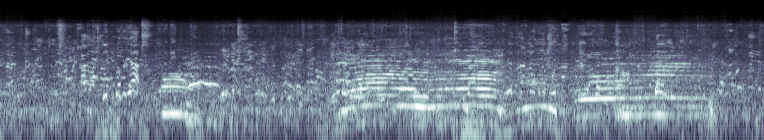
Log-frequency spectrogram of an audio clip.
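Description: Holstein Friesian dairy cows at a rural cattle market moo repeatedly, several long, loud calls overlapping one another, with people chattering and talking in the background throughout.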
